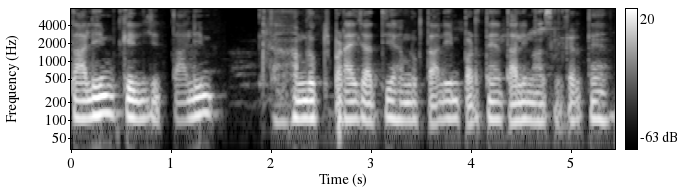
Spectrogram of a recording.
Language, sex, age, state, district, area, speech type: Urdu, male, 18-30, Bihar, Khagaria, rural, spontaneous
